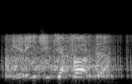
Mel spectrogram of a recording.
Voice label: fly, dialogs italian; War Thunder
